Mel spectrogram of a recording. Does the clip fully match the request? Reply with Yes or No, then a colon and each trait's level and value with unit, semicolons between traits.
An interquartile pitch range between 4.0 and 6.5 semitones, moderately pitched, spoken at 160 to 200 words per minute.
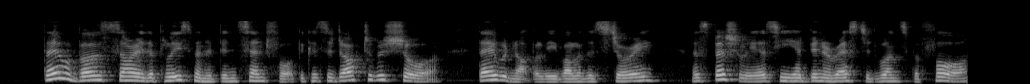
Yes: average, 4.4 semitones; medium, 155 Hz; average, 170 wpm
